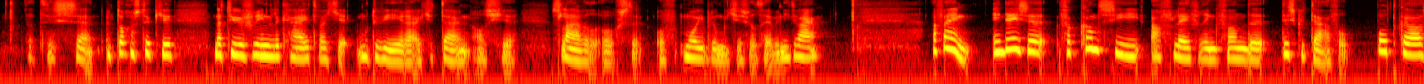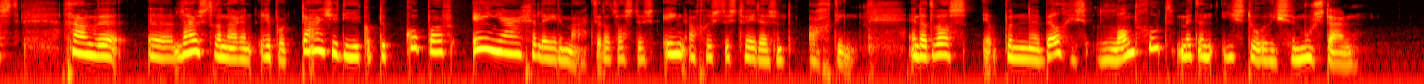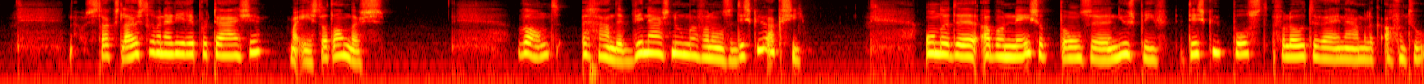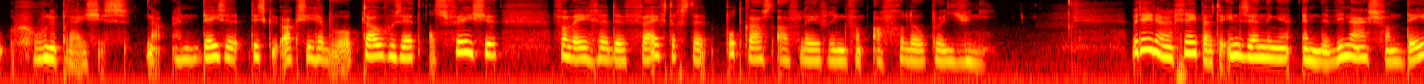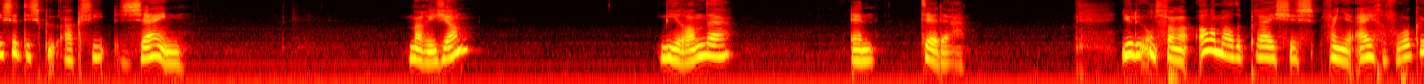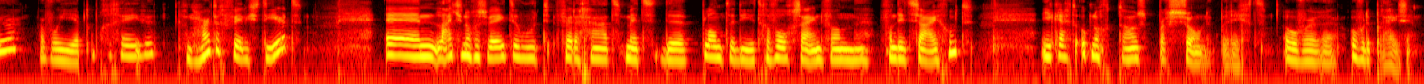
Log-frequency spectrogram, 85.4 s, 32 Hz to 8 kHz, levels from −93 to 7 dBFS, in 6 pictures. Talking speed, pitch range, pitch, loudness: 135 wpm, 155-225 Hz, 185 Hz, -26 LUFS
